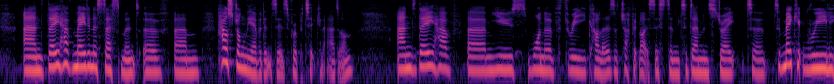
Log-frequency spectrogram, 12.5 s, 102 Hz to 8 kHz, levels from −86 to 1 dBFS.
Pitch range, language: 190-250 Hz, English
